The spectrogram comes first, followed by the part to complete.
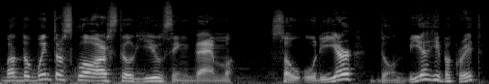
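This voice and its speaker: A man hosting a video game lore explainer, speaking in an animated, emphatic way. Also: a little high, moderate pace. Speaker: host of a game lore channel. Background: music.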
